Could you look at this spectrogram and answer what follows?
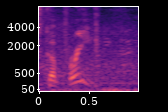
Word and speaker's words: Capri: Capri Dawkins Central State pronounce Capri like the Capri drinks Three Sons tell those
